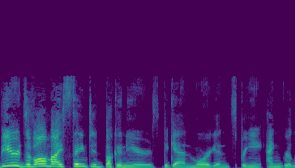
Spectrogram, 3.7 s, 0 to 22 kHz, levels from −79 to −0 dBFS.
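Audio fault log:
No faults heard.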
